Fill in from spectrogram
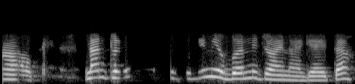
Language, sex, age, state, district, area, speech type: Kannada, female, 18-30, Karnataka, Davanagere, rural, conversation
